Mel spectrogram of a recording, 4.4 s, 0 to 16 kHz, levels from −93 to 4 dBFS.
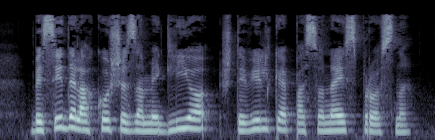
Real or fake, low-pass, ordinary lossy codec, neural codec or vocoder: fake; 14.4 kHz; MP3, 48 kbps; vocoder, 44.1 kHz, 128 mel bands every 256 samples, BigVGAN v2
